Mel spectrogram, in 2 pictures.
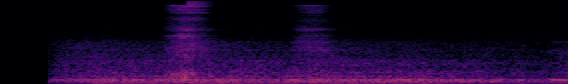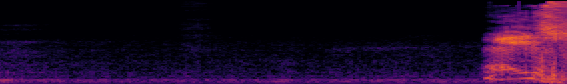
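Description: Noisy breathing and sniffing, then a sudden loud burst at the end consistent with a sneeze.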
